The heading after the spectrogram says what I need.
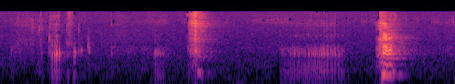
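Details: Small dog coughing and seemingly choking: two sharp, harsh bursts with soft snuffling between them, a dry cough with a choking quality.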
